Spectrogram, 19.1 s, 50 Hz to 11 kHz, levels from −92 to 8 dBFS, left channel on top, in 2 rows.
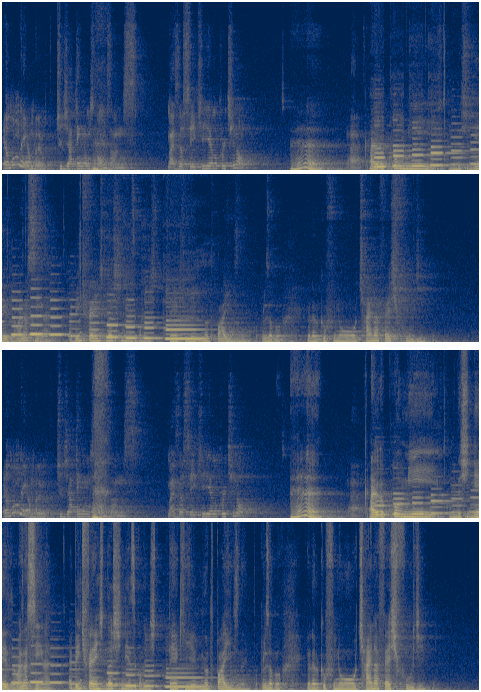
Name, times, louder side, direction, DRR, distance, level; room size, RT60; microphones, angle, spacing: voice 1, 0.0-2.7 3.3-4.9 6.9-7.2, left 2 dB, 35° left, 6 dB, 0.7 m, -39 dB
voice 2, 5.8-6.4 7.3-10.5 10.9-12.6 12.9-18.2, right 4 dB, 90° right, 13 dB, 0.6 m, -28 dB
Wind instrument woodwind instrument, 7.4-13.7, left 3 dB, 20° left, 0.3 m, -25 dB
11.0 x 10.5 x 9.7 m, 2.1 s
head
